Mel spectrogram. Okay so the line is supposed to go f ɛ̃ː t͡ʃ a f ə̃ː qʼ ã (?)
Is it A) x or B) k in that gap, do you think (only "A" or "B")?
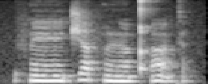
B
